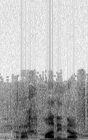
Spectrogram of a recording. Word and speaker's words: Rachmaninoff: Rachmaninoff, just like you said it.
